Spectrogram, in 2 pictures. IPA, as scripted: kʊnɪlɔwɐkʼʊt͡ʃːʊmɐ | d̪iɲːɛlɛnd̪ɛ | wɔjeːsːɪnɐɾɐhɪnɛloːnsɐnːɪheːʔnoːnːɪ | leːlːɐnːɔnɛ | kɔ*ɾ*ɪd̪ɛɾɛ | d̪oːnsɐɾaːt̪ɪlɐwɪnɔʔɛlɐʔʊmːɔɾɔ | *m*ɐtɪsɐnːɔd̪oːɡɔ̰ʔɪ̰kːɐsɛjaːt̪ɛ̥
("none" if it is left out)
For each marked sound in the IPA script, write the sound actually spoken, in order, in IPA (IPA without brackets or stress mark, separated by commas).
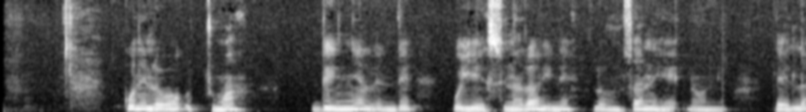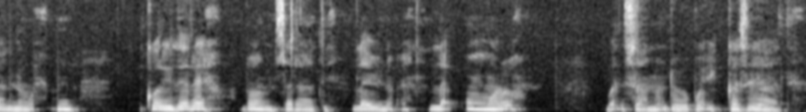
ɾ, b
